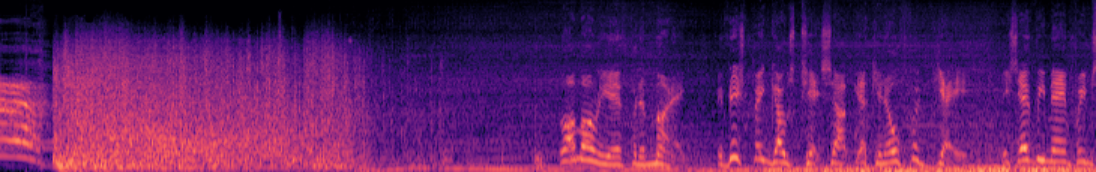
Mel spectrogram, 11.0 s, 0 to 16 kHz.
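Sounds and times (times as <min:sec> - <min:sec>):
video game grenade explosion: 0:00.5 - 0:04.7
speech: 0:05.6 - 0:10.9.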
